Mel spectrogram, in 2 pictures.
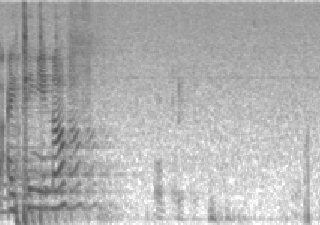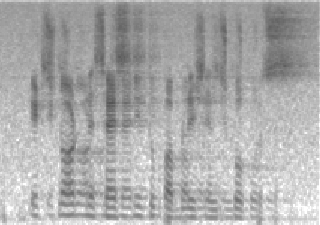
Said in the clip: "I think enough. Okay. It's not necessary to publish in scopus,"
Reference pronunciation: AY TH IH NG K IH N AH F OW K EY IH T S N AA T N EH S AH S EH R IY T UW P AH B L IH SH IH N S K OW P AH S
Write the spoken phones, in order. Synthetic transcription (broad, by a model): AY T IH NG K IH N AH F OW K EY IH T S N AA T N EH S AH S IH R IY T UW P AH B L IH SH IH N S K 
